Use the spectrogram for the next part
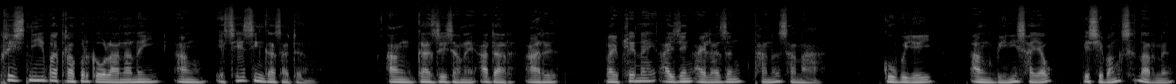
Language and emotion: Bodo, fearful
